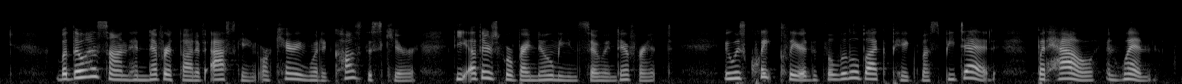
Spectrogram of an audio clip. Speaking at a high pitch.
Yes: high, 220 Hz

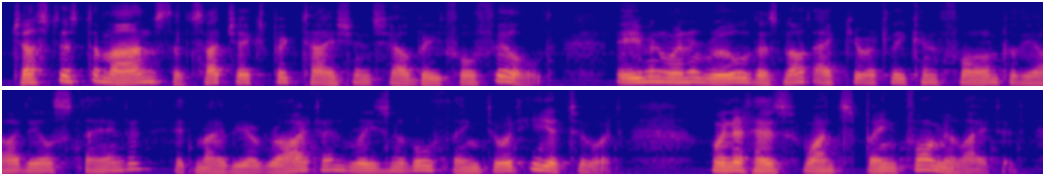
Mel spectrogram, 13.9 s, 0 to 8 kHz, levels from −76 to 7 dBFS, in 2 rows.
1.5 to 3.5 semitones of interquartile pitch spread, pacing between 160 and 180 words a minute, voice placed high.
No: average, 2.9 semitones; average, 165 wpm; medium, 140 Hz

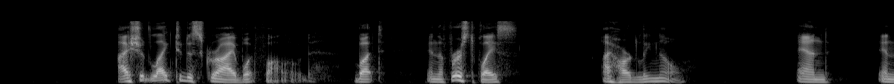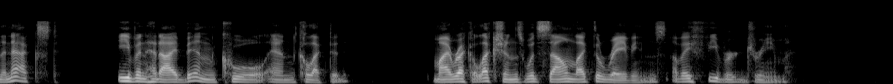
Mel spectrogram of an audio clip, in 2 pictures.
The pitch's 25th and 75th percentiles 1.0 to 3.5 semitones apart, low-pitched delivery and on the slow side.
Yes: average, 3.2 semitones; low, 115 Hz; slow, 125 wpm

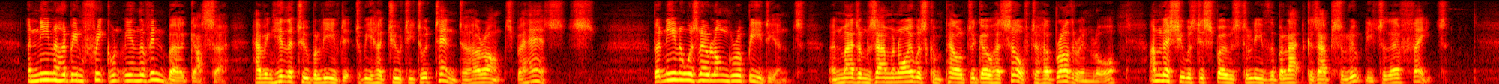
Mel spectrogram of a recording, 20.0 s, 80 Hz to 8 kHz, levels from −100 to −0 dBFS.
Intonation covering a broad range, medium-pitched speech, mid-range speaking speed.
Yes: wide, 6.3 semitones; medium, 155 Hz; average, 160 wpm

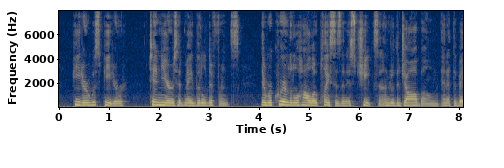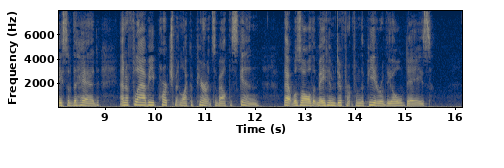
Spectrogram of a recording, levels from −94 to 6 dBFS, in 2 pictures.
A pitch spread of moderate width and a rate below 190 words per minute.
No: average, 3.2 semitones; average, 195 wpm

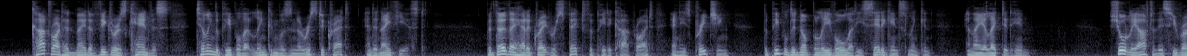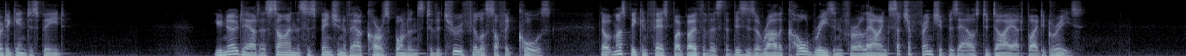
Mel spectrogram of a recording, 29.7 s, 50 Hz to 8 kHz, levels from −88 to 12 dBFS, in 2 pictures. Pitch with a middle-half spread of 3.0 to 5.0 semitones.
Yes: average, 4.2 semitones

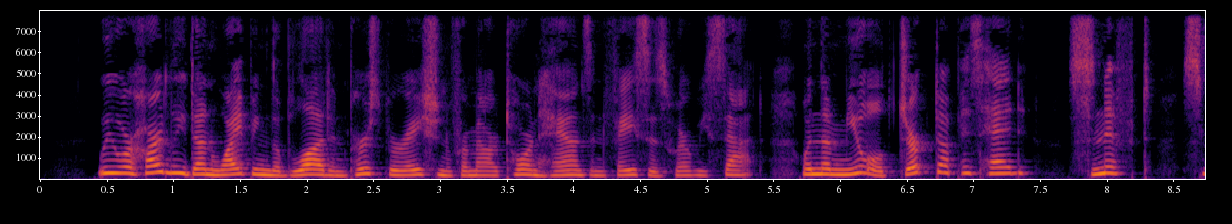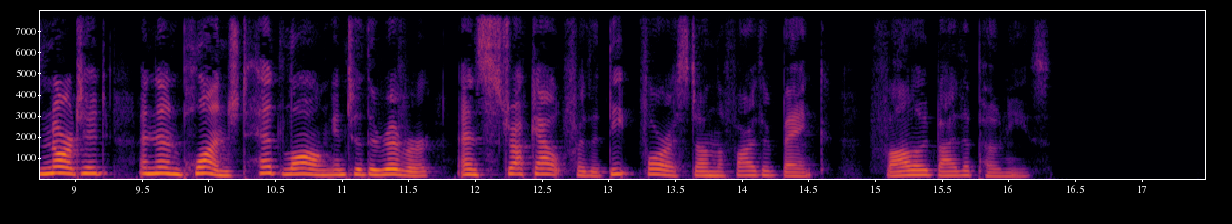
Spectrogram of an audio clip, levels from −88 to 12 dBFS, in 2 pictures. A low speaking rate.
No: average, 170 wpm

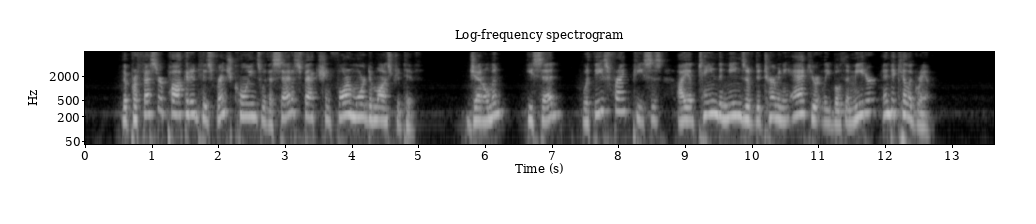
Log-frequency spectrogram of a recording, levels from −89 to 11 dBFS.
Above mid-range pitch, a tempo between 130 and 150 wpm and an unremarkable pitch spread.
No: high, 200 Hz; average, 140 wpm; wide, 5.8 semitones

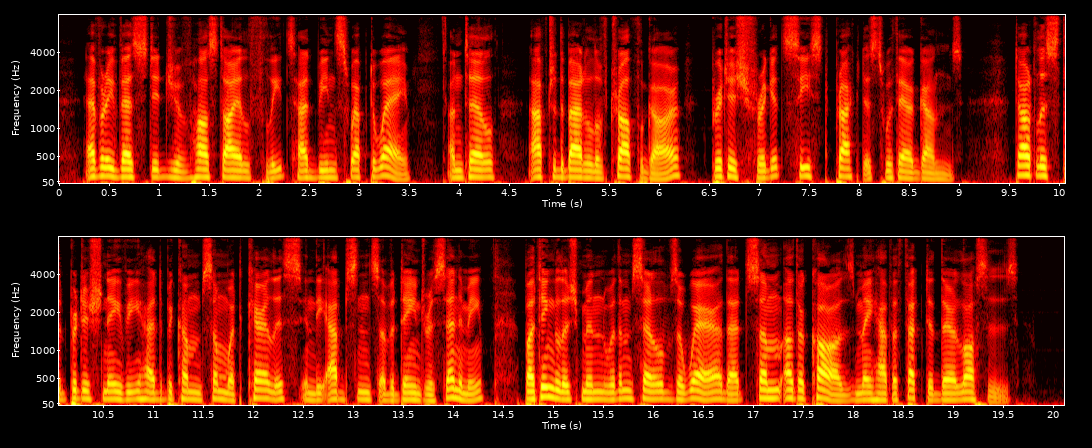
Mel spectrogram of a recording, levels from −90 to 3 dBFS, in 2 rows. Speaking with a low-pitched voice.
Yes: low, 130 Hz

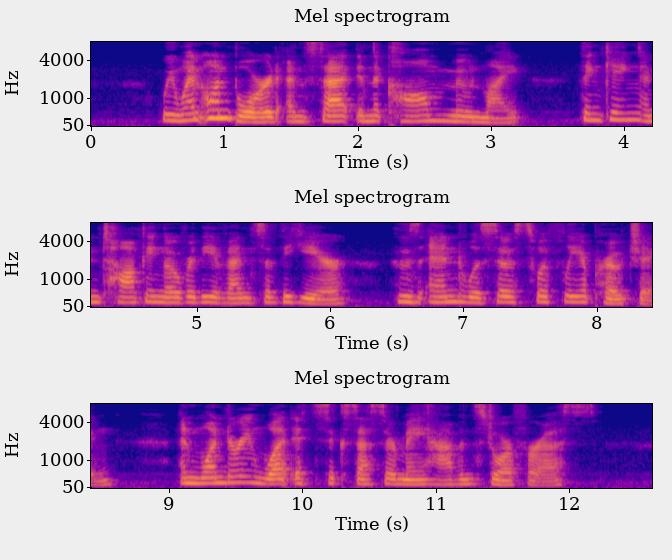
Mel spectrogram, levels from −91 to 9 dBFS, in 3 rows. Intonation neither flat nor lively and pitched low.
No: average, 3.1 semitones; medium, 185 Hz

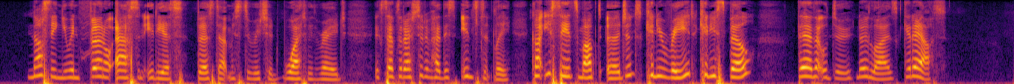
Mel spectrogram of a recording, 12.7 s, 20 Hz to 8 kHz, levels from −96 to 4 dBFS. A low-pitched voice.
No: very high, 255 Hz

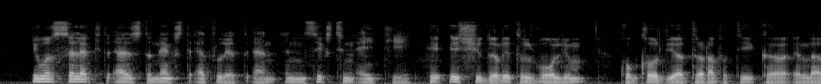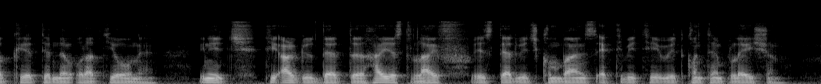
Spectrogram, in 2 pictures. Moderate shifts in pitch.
Yes: average, 4.2 semitones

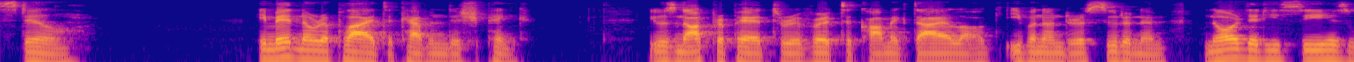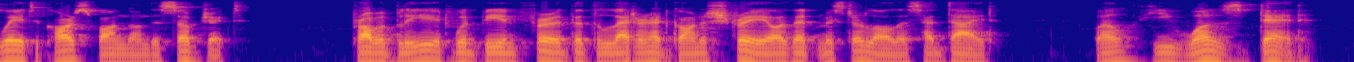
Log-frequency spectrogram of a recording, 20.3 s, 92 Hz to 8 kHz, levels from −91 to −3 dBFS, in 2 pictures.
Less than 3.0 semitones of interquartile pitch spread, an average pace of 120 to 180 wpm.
Yes: narrow, 2.6 semitones; average, 155 wpm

